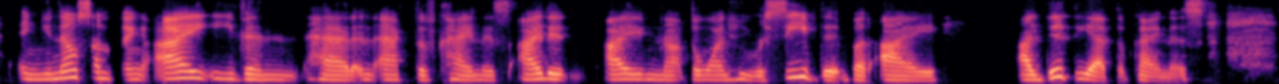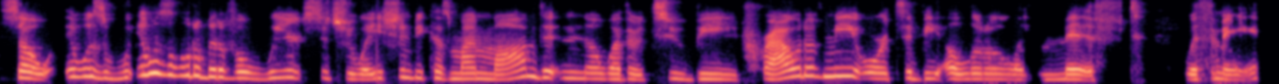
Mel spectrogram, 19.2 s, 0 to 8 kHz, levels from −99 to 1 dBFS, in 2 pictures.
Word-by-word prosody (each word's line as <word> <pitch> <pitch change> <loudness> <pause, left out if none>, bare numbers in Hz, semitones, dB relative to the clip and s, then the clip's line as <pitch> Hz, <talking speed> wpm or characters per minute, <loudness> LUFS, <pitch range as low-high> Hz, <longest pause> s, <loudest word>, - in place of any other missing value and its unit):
and, 185 -2 -4
you 190 - -2
know 230 +5 +3
something, 200 -7 -4
I 215 +3 +7
even 185 -7 -2
had 165 -3 0
an 180 +1 -5
act 175 -1 -4
of 165 -1 -4
kindness; 160 -3 -5
I 185 +1 +3
did 195 -2 +2 0.3
I'm 180 -1 0
not 160 -1 -6
the 170 - -1
one 165 0 -4
who 175 -1 -6
received 245 - 0
it, 160 +1 +3
but 160 -4 0
I 150 -2 +1 0.6
I 170 -1 +4
did 245 - +4
the 200 -2 +3
act - - +1
of 150 - -15
kindness. 145 - -6 0.6
So, 225 -6 +2
it 270 - +2
was 275 -4 +2
wi 220 +2 -3
it 330 - +2
was 395 -1 +8
a - - +4
little 315 -1 +2
bit 270 0 +5
of 225 -4 -1
a 225 - +5
weird 225 +4 -3
situation 205 +3 -1
because 225 -3 -4
my 200 0 +1
mom 200 +8 0
didn't 225 -2 -1
know 200 -1 -3
whether 190 -2 -2
to 195 +2 -5
be 185 -1 -4
proud 235 +10 +3
of 300 -2 0
me 290 0 +5
or 210 -3 0
to 225 +4 -4
be 200 0 -5
a 200 - +4
little, 190 -1 -3
like, 175 -1 -4
miffed 180 - 0 0.3
with 175 +1 -1
me. 185 0 -3
195 Hz, 190 wpm, -23 LUFS, 175-225 Hz, 0.6 s, was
